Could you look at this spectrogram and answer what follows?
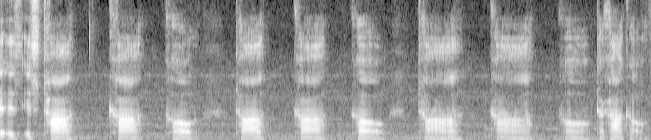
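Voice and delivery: ta, ka, ko softening into Takako; syllable by syllable. Shown as a demonstration. Correcting a friend's pronunciation, slow syllables. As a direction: patiently spell out Takako. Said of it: "something like Takako".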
